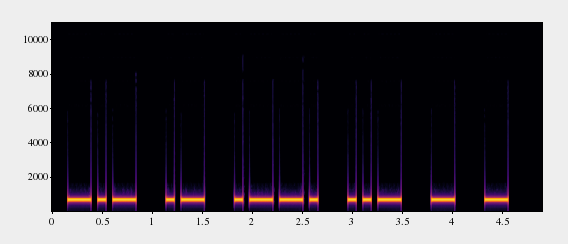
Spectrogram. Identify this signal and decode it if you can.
Morse code, heard as a keyed tone, about 16 wpm, 700 Hz. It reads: KAPUTT
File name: Morsekurs / Witze / Witz 29. Januar 2019, 70 F80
